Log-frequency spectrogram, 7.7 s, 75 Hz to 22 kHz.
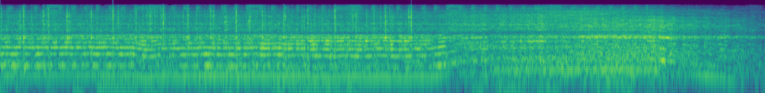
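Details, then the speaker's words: LawnMaster 2800W quiet electric garden shredder, blade-to-plate gap set: steady hum with crisp snapping, pitch sagging briefly then recovering as thin branches self-feed without the plunger; cut up really nicely, normal shredding. "as you can see there it just it was just self-feeding the branches in I thought I was going to have to use the plunger to plunge them down but it didn't it just self-fed and he's cut them up really nice"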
